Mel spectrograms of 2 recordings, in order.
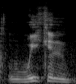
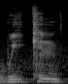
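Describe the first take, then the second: No difference in how they are said.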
